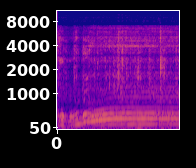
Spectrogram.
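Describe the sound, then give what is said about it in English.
A voice imitates how a vacuum cleaner is supposed to sound when running, a steady humming drone that rises slightly at the start and holds at a constant pitch with a breathy, whooshing edge. “I mean, the vacuum cleaner is supposed to sound like...”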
